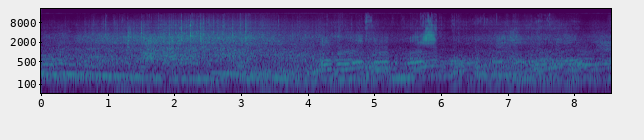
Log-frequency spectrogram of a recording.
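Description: Several folkrace car engines roar at full throttle around a dirt track.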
